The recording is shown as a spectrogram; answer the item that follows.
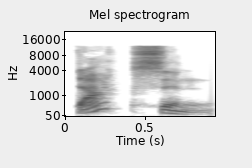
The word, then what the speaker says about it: Dachshund: And it is, I'm going to pronounce this wrong, but it is The Ugly Dachshund.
